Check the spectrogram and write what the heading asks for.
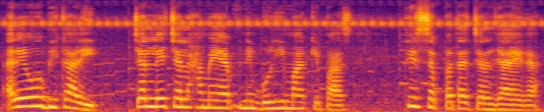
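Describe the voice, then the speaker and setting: A woman's voice: fairly high pitch, measured pace, soft background music, natural voice. Firm male village headman in a storybook, stern but fair, voiced by a woman narrator. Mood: commanding. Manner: commanding, firm.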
